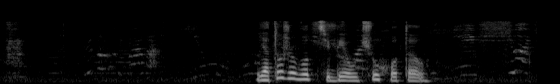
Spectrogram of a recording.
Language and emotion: Russian, neutral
